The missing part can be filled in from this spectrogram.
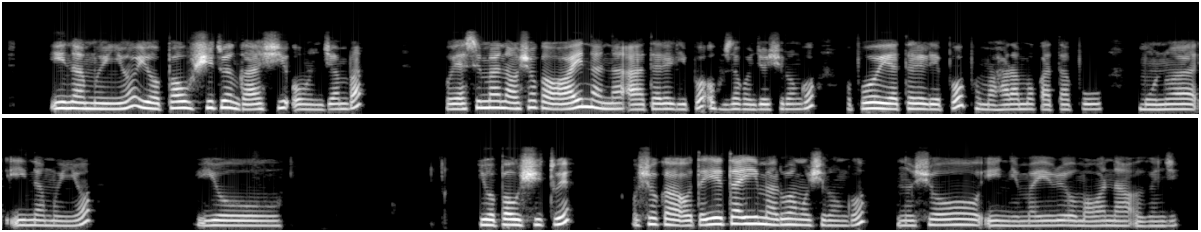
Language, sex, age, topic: Oshiwambo, female, 36-49, agriculture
